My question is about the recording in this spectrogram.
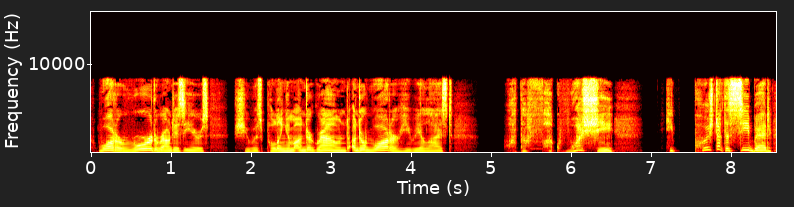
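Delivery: ordinary delivery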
